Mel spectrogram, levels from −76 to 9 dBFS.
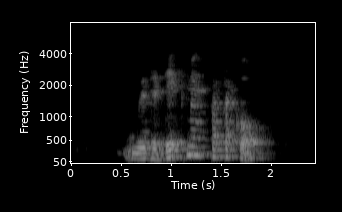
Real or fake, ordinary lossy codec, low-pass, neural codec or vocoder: real; none; none; none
